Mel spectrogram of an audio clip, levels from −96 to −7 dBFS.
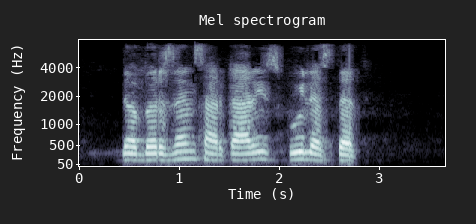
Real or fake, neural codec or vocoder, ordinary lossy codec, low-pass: real; none; AAC, 32 kbps; 7.2 kHz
